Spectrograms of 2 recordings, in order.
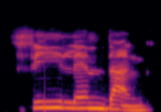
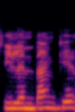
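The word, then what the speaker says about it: vielen Dank: decimos en alemán silen Recuerden que la v suena como felen dung Muchas gracias Ya sin la e no es fiel en Tanque no es correcto feeling Tank y se despide a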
